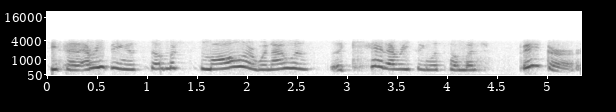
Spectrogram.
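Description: An animated American woman from Los Angeles, with a high voice and a normal pace, hosts a casual chat. She's a host and playwright who rambles and repeats herself, and the audio sounds tinny, like a phone line.

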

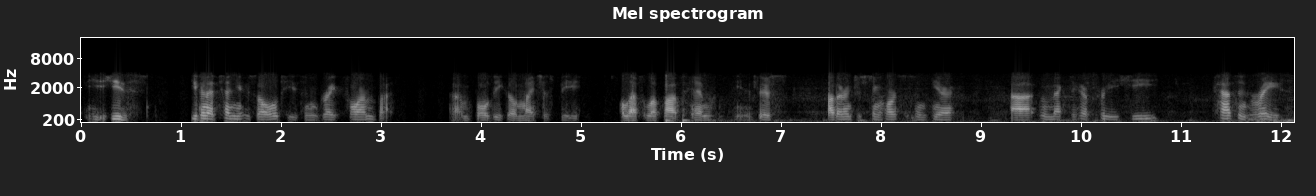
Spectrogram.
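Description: A man's low voice on a thin, dry phone line, giving live racing analysis as an expert guest. He talks in a measured, hesitant way, weighing things as he goes. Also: no echo. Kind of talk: live radio-style racing analysis interview.

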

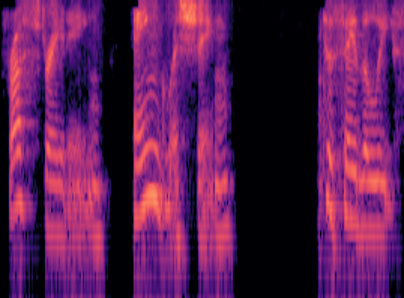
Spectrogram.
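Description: Through a narrow, phone-like sound comes a woman's slightly low voice with a touch of huskiness. She narrates a guided meditation in a soothing, measured manner. Her phrases are spaced out with long pauses. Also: breathy edge. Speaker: guided healing session host.

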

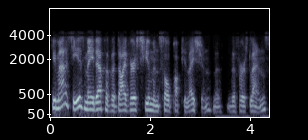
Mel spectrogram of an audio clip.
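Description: Husky and mid-range, with phone-quality sound, a man plays a wise, wry otherworldly keeper of souls in scripted dialogue. His delivery is measured, teasing and instructive, fond of rhetorical questions.

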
